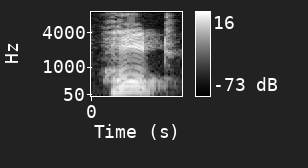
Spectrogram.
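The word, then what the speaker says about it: hate: चलिए जैसे कि हेट, इसमें ई क्या है, साइलेंट, क्योंकि सबसे अंत में है।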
